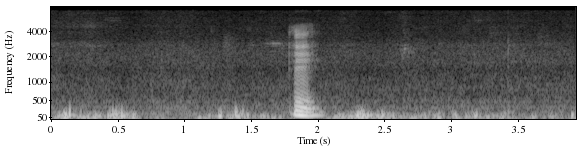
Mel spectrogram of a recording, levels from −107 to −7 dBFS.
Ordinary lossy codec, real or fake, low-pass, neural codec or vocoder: none; real; 7.2 kHz; none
